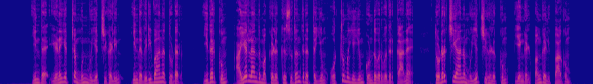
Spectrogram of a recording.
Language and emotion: Tamil, neutral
